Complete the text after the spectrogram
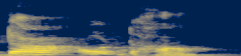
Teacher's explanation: जीभ निकाल के देख लीजिए। एक झटके के साथ नीचे गिरता है। उनको उत्क्षिप्त व्यंजन कहते हैं। इनकी संख्या दो होती है।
